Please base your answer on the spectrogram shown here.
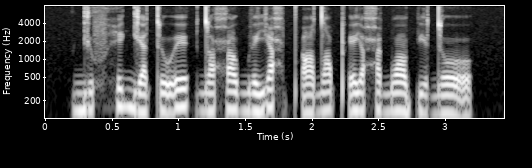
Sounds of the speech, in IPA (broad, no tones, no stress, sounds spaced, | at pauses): ɡʲ u f h i ɡʲ a t u ɪ̯ | d ɔ ħ ɔ ʊ̯ b ɪ j i ħ pʼ o dˤ a pʼ e j ħ ɪ b ɔ pʲ o d o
